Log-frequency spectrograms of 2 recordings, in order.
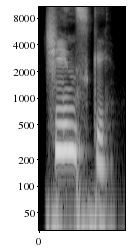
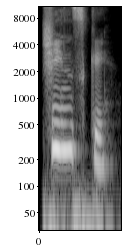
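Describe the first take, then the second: No difference in how they are said.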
